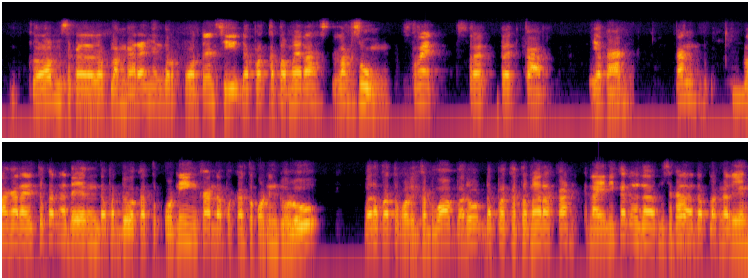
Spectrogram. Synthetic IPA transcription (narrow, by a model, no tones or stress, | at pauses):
kalomisalkadaadapəlaŋɡaɾanjaŋbərpot̪ɛnsidapat̪̚kat̪ameɾahlaŋsʊŋst̪ɾɛt̪̚st̪ɾɛt̪̚ɾɛt̪̚kar̚ | jakan | kanpəlaŋɡaɾanit̪ukanadajaŋdapat̪̚dulakat̪ukonɪŋkandapat̪̚kat̪ukonɪŋdulu | baɾukat̪ukonɪŋkəduabaɾudapat̪̚kat̪ameɾahkannainikanadamisalkaadapəlaŋɡaɾanjaŋ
